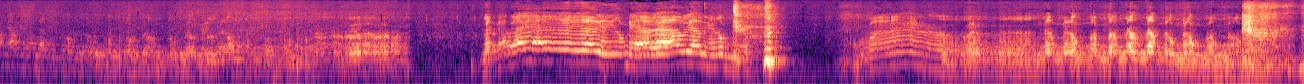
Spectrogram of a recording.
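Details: Domestic cats in a funny compilation, heard as drawn-out, wavering meows and caterwauls that rise and fall in pitch, in bursts separated by short silences around five and ten seconds, with faint background music.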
